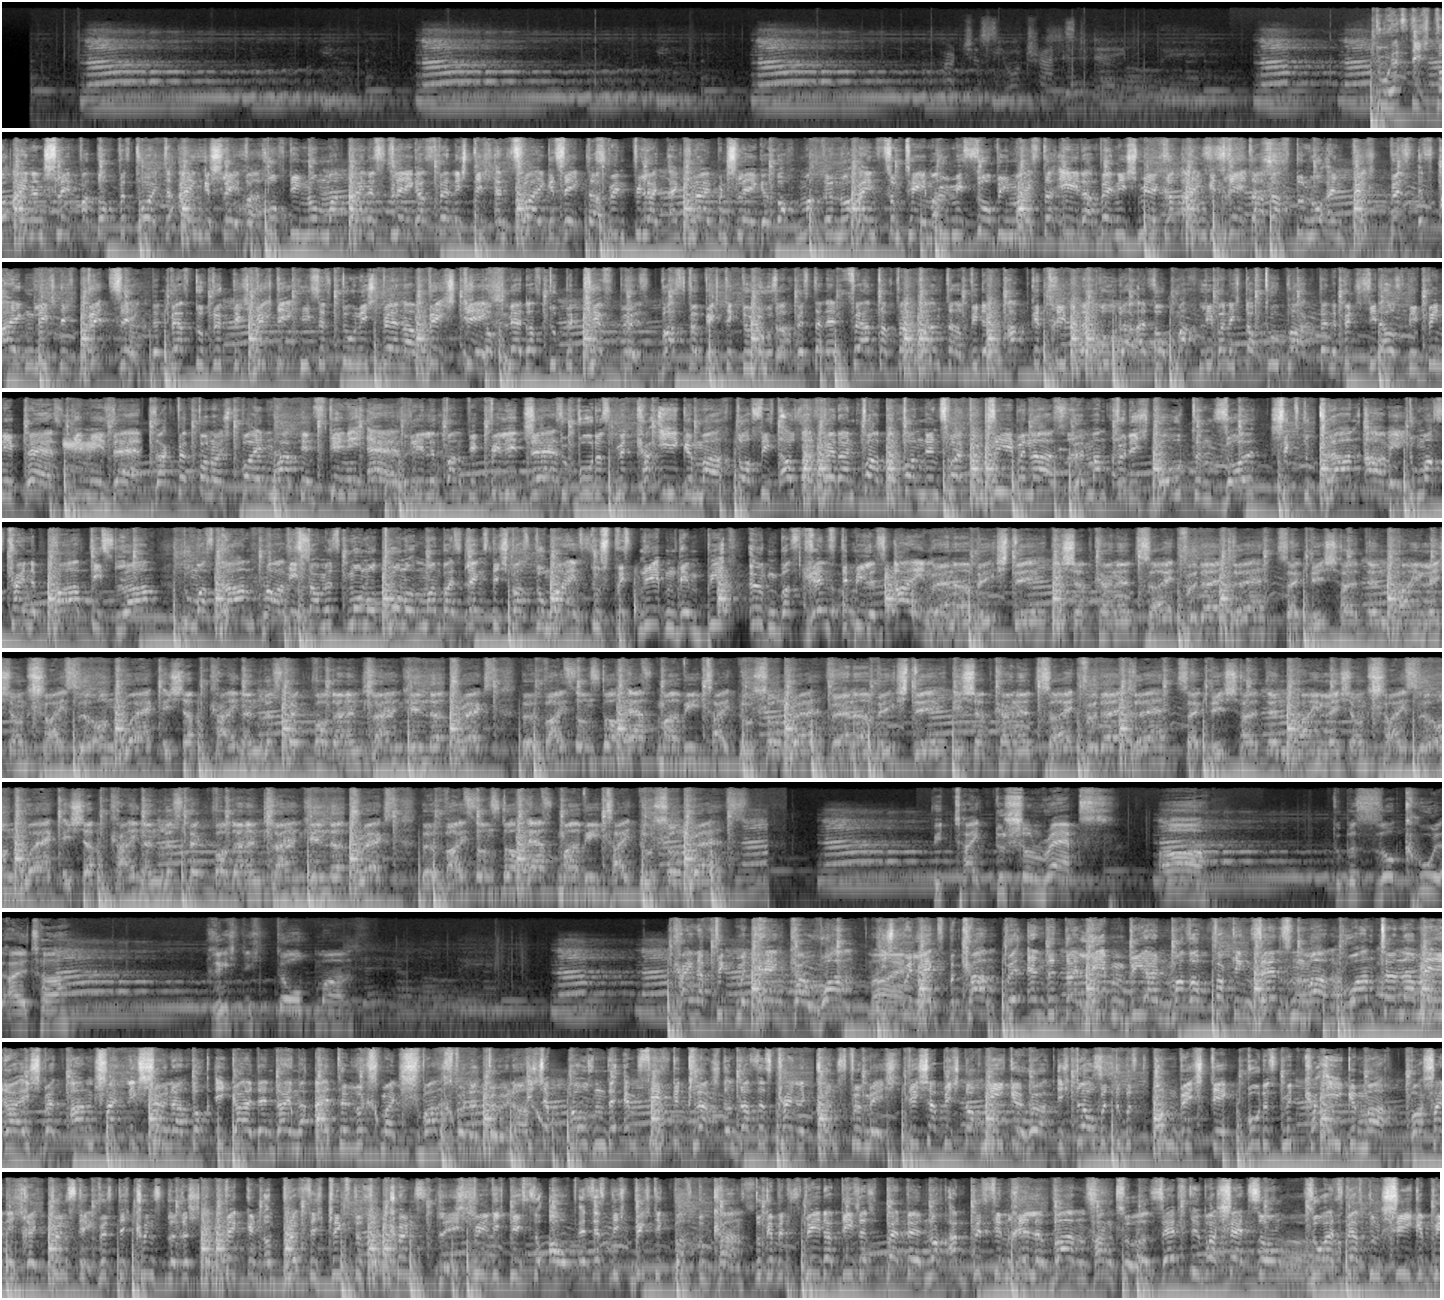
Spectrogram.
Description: Beat ist komplett geil finde ich.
